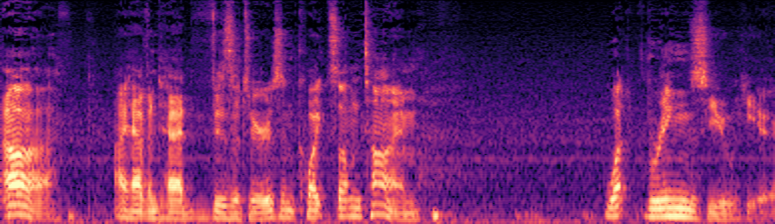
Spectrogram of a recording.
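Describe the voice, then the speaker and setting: Doing a raspy, put-on character voice, a man speaks very slowly at a fairly low pitch, with long, frequent pauses and clear background noise. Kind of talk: formal, archaic-sounding.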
